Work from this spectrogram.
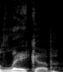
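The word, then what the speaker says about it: Lacob: WNBA expansion team Joe laob which is the Golden State Warriors owner said stop hold on it's Joe lob please Joe lob that is absolutely not how you say his name and I really need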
